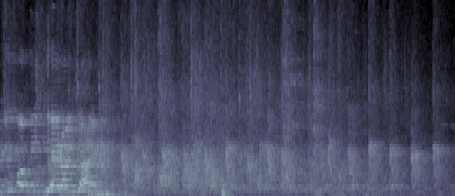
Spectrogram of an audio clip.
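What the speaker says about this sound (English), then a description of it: "So a big round of applause for all of you." An audience at a charity event on visual challenges and child education gives a round of applause, scattered clapping that rises after a voice speaks at the start and continues softly, moderately distant.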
